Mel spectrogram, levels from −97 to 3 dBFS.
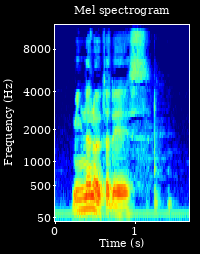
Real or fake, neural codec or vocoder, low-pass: real; none; 10.8 kHz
